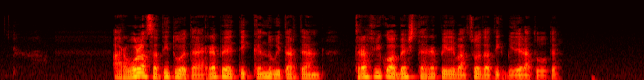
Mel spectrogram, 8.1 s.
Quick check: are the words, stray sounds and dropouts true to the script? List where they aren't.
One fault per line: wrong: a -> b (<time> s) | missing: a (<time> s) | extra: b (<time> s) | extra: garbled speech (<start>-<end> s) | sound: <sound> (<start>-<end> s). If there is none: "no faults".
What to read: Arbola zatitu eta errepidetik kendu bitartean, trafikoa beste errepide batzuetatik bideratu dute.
no faults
